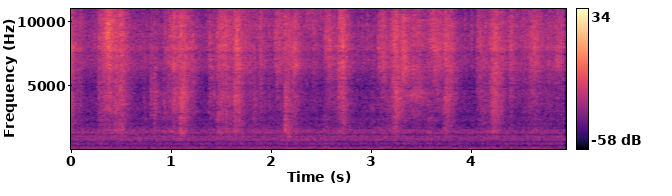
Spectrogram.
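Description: Quiet room tone: a low steady hum with faint, scattered soft clicks.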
